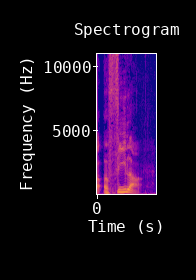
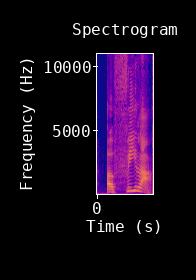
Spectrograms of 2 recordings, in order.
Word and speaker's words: Afeela: 它这个念起来叫 Afeela。 – Afeela，对对，它这个名字其实有点意思，我待会再解释哦。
